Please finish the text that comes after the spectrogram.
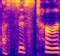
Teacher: So, for example, if somebody says, you need to assist her with a project, and a student hears a sister instead of assist her, because we cut the H sound off of unstressed pronouns, so it's assist her sounds like a sister.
